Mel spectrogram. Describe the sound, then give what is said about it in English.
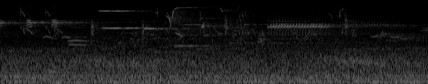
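Song sparrows in a swamp trade bright, buzzy trills and whistled notes back and forth in a territorial dispute, overlapping over a steady outdoor hiss, with no talking. “And these song sparrows are still arguing over a little piece of territory.”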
